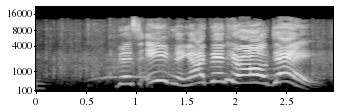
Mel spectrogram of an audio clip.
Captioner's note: applause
